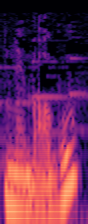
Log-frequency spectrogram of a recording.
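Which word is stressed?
mogu. The accent falls on "mogu".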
